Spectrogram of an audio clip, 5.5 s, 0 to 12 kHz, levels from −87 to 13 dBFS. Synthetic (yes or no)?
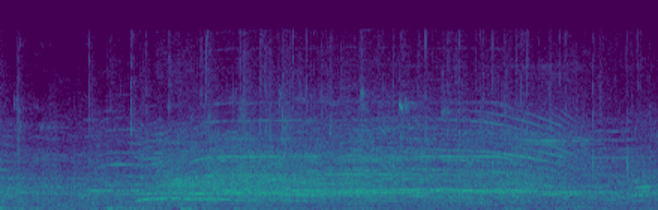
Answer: no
